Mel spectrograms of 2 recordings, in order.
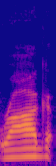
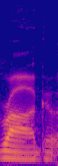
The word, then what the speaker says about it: ROG: Am I saying it right? Rag. Rag. Rag. It's ROG. You know what ROG stands for?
